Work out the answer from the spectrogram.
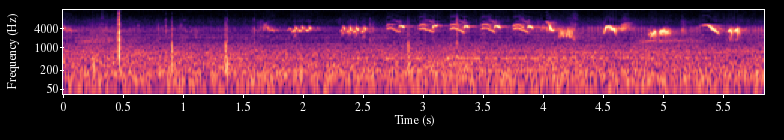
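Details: A male Bluethroat sings a quick, varied run of high chirps and twanging notes, phrases tumbling one after another; two faint clicks come just before.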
